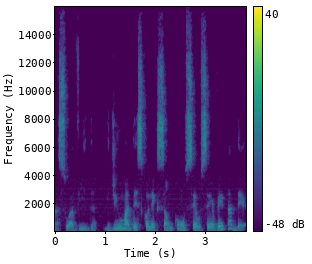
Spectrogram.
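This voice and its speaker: A man's medium-pitched voice with a strong non-native accent, at a fairly slow pace, over music in the background. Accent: strong foreign accent in Portuguese. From Switzerland. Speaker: psychologist and life coach. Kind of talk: promotional self-help talk.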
